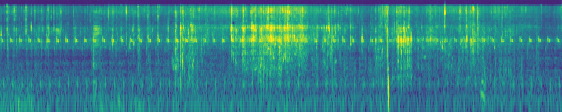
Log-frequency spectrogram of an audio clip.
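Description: Hands working in shallow muddy paddy water, with water sloshing and trickling and a sharp knock about two-thirds of the way through. A steady, high, rapidly pulsing buzz runs underneath.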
